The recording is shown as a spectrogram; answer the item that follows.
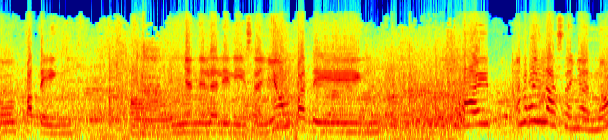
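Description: Voices talking loudly over a steady low background rumble.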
